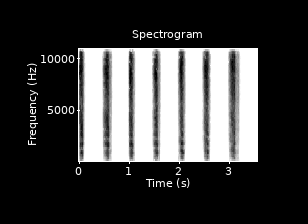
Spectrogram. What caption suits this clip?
marker korte streep fel
marker short firm stripe
stift, pencil, draw, marker, drawing, pen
